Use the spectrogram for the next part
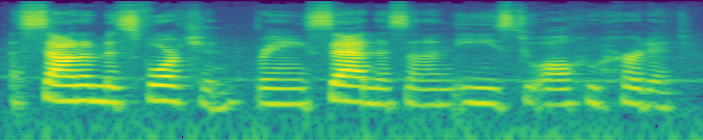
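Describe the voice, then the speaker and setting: A woman giving a dramatic, theatrical narrated reading of a story in an expressive manner. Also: medium pitch, brisk, a little hiss or hum. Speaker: reader of a visual novel.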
